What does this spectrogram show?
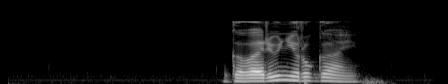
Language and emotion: Russian, neutral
